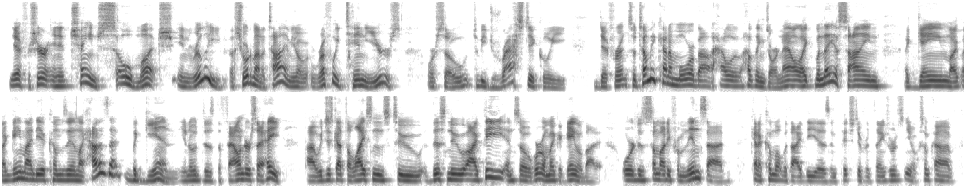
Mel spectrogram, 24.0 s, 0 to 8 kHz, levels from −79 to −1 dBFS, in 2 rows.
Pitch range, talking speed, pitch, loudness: 120-145 Hz, 260 wpm, 135 Hz, -28 LUFS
